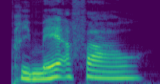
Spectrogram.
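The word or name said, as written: primærfarve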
